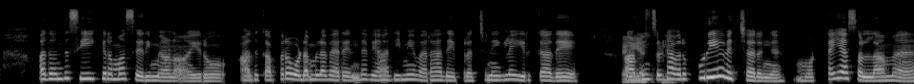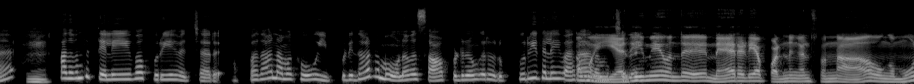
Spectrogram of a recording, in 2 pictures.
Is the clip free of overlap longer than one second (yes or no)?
yes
